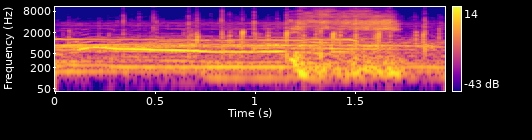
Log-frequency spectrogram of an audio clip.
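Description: A crowd cheers and whoops for a young man balancing on high-stacked rollers in a street performance. A steady murmur gives way to a short, loud burst of cheering near the end.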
